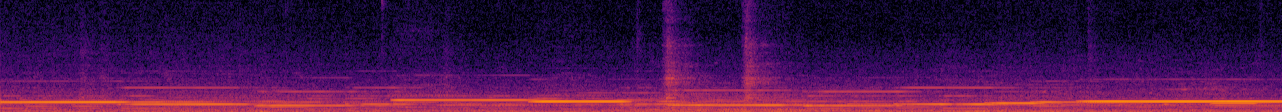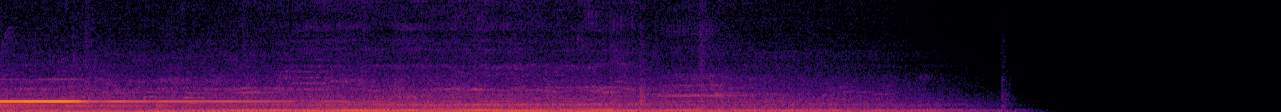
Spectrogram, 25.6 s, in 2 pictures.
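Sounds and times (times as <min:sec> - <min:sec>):
noon public time signal chime in Kamisuwa: 0:00.0 - 0:16.7.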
